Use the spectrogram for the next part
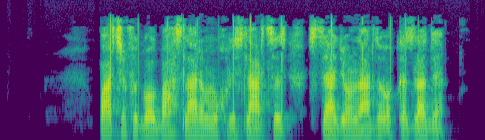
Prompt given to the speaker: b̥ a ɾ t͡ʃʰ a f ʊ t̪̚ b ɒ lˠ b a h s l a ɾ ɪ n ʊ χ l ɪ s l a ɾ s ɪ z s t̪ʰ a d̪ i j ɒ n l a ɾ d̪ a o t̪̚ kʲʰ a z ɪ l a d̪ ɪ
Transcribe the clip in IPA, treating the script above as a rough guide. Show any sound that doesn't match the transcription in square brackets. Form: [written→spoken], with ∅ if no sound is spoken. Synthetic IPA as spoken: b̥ a ɾ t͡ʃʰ a f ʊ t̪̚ b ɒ lˠ b a h s l a ɾ ɪ [n→m] ʊ χ l ɪ s l a ɾ s ɪ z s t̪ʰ a d̪ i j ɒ n l a ɾ d̪ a o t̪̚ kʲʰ a z ɪ l a d̪ ɪ

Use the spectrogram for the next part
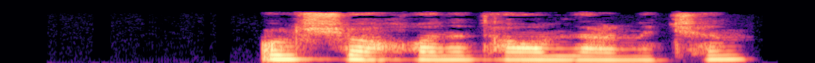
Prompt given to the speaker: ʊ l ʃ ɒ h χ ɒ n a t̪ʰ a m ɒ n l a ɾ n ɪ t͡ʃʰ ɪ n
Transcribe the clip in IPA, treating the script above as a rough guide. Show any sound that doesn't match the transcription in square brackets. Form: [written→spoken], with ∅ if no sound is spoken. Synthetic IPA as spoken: ʊ l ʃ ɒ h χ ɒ n a t̪ʰ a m ɒ [n→m] l a ɾ n ɪ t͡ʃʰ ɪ n

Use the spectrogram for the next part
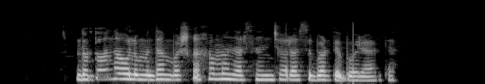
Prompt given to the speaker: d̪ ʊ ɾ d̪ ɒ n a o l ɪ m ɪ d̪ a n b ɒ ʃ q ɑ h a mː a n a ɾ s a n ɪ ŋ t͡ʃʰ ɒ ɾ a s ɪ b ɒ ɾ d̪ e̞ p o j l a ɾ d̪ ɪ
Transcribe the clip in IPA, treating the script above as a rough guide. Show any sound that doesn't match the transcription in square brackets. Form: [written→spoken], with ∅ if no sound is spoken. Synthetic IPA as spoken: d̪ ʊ ɾ d̪ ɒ n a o l ɪ m ɪ d̪ a n b ɒ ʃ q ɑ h a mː a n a ɾ s a n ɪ ŋ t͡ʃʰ ɒ ɾ a s ɪ b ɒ ɾ d̪ e̞ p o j l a ɾ d̪ ɪ

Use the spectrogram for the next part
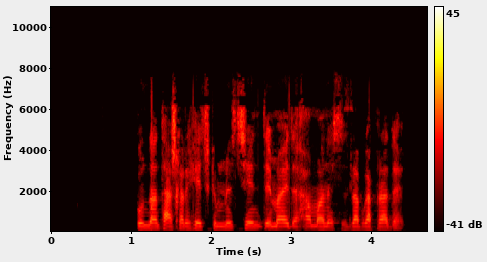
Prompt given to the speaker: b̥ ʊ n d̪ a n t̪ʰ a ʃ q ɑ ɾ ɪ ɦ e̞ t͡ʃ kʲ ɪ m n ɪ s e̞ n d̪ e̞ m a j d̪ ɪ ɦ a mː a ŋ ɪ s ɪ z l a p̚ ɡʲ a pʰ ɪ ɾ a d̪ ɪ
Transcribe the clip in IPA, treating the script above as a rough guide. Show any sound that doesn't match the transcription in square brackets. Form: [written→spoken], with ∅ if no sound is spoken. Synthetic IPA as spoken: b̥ ʊ n d̪ a n t̪ʰ a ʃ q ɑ ɾ ɪ ɦ e̞ t͡ʃ kʲ ɪ m n ɪ s e̞ n d̪ e̞ m a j d̪ ɪ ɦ a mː a [ŋ→n] ɪ s ɪ z l a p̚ ɡʲ a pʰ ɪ ɾ a d̪ ɪ

